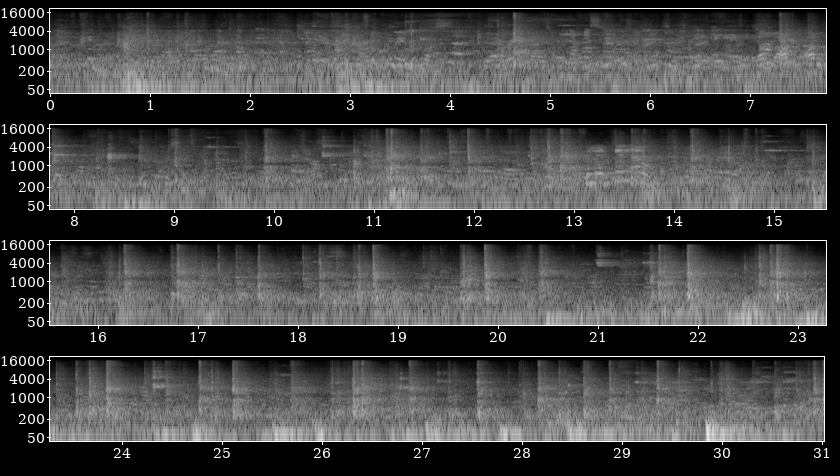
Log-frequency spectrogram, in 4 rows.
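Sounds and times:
squash ball knocks: 21.6s - 31.0s.

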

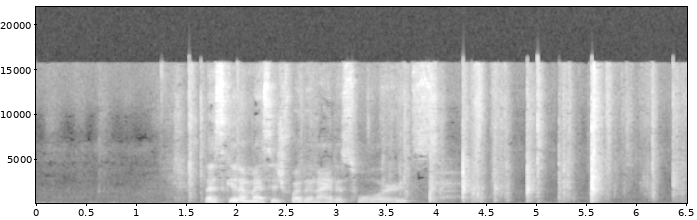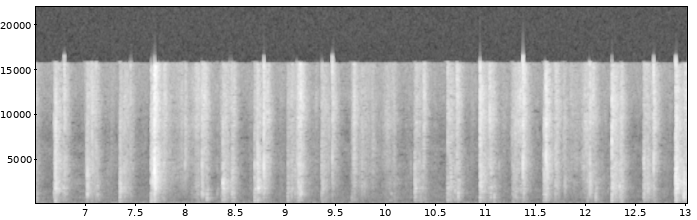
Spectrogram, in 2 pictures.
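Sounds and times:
cards being shuffled: 1.4s - 1.8s, 3.5s - 13.0s.

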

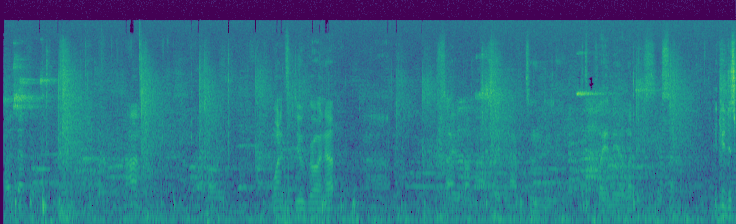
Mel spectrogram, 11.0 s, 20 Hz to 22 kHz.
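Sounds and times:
basketballs bouncing: 0.1s - 11.0s
faint voices talking: 0.1s - 11.0s.

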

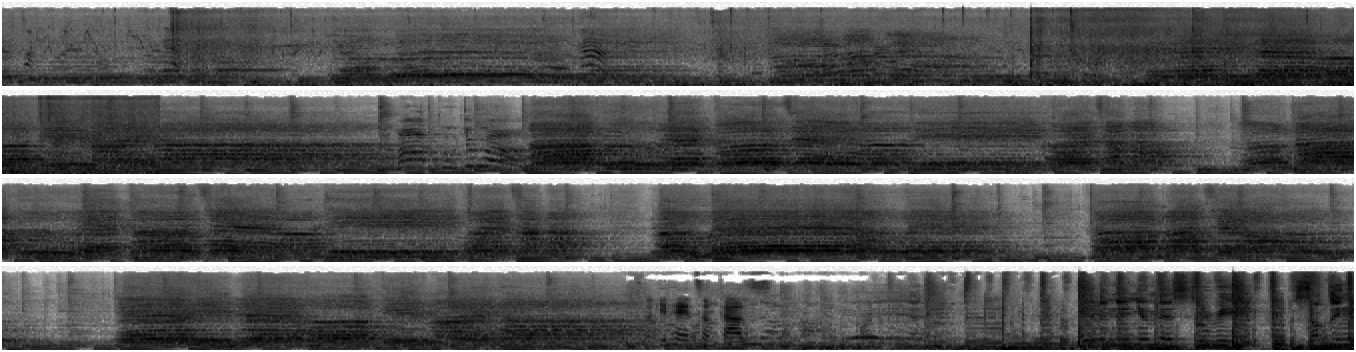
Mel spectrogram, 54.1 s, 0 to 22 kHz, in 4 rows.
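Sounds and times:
choir singing: 0.0s - 41.0s, 41.7s - 48.5s.

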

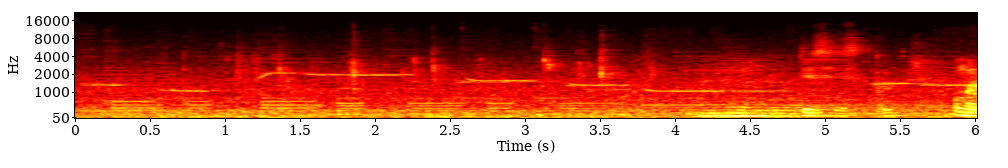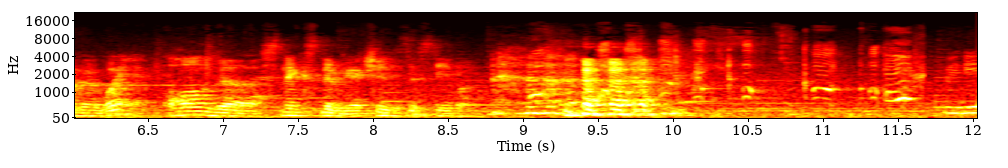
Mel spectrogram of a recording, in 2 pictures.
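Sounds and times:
people laughing: 8.8s - 10.6s.

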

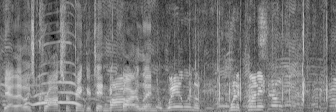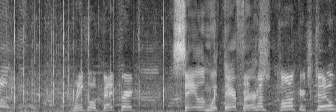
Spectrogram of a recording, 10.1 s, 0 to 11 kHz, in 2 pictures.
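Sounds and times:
commentators and spectators talking: 0.0s - 10.0s.

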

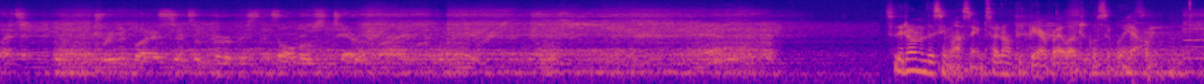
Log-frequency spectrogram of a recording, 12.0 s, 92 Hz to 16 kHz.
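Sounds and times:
action sound effects: 3.5s - 7.8s.

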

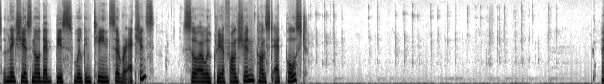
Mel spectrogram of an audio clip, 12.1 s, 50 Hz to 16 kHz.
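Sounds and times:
typing on keyboard: 6.1s - 11.2s.

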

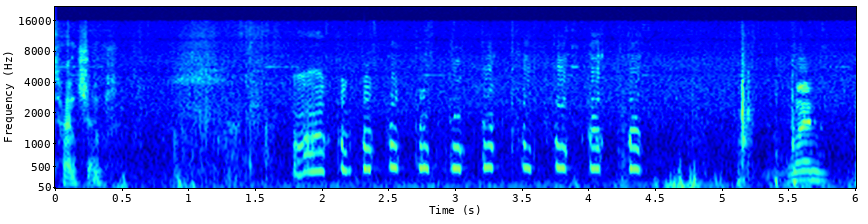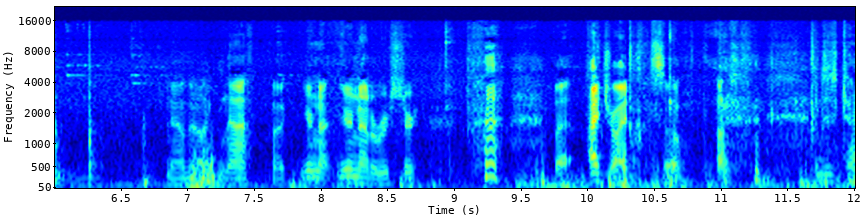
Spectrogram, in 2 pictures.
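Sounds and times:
man imitating rooster clucks: 1.8s - 4.6s.

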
